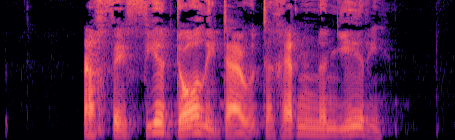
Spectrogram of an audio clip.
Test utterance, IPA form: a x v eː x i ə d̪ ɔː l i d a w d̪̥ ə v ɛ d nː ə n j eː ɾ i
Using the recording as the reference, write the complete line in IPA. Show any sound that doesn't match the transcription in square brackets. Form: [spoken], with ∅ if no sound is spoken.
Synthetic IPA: a x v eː [f] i ə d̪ ɔː l i d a w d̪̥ ə [ɣ] ɛ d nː ə n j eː ɾ i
